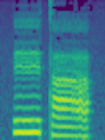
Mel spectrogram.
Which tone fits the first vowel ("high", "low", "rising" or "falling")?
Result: high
